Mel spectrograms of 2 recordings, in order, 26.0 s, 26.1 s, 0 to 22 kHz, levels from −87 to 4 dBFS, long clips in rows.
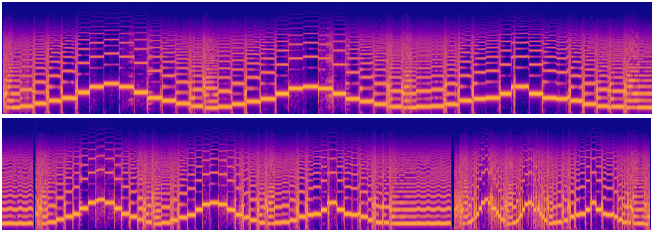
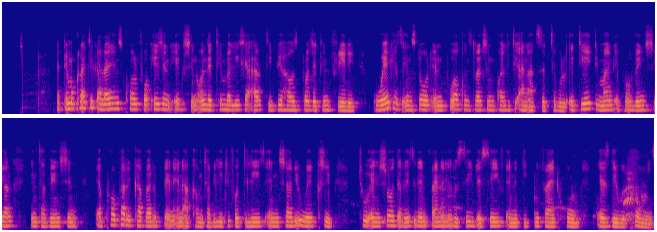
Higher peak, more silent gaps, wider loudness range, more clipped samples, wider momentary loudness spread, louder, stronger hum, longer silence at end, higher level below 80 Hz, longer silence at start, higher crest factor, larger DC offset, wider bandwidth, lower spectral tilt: about the same, -10 dBFS vs -10 dBFS; neither; about the same, 1 LU vs 2 LU; neither; second, 3 LU vs 7 LU; first, -15 LUFS vs -28 LUFS; neither; about the same, 0 s vs 0 s; first, -52 dBFS vs -64 dBFS; second, 0 s vs 0.35 s; second, 6 dB vs 18 dB; neither; first, 11 kHz vs 9.2 kHz; second, -4 dB/octave vs -7 dB/octave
